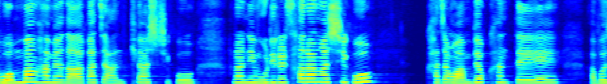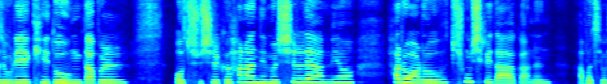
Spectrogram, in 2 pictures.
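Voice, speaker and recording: A woman leading fervent prayer between sung worship lines, with music playing underneath. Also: high voice. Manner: fervent, rising from soft murmured prayer to loud sung pleading. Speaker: worship leader. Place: church sanctuary.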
